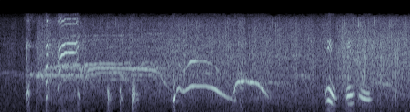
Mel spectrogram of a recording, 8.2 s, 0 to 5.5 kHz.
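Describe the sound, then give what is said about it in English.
A small crowd gives the Indie 100 Artist of the Week a round of applause, clapping steadily for several seconds, with whoops and cheering voices rising and falling over the dense, continuous applause. “We got some applause, ladies and gentlemen.”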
